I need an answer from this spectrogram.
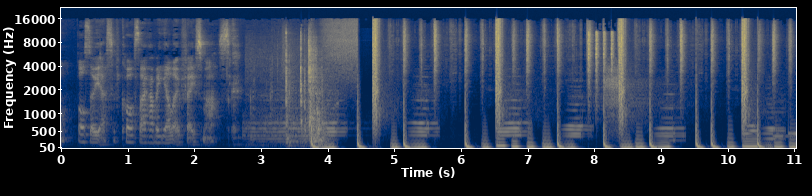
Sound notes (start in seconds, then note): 2.7 door creaking; 5.9 upbeat music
